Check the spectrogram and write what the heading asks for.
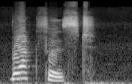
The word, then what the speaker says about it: breakfast: Breakfast. Breakfast. Here, the first syllable is accented.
